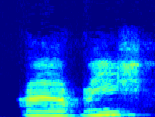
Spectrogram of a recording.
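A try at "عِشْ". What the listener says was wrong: Ish, bukan Aish. Kalau hiduplah, berarti Ish bil Ish.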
